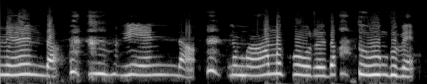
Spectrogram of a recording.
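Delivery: high, crying refusal; drawn-out sobbing whine; tearful stubborn child. Acted. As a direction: wail in protest like a sulking child. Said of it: "இப்படி அடம் பிடிச்சுக்கிட்டு இருக்கா".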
